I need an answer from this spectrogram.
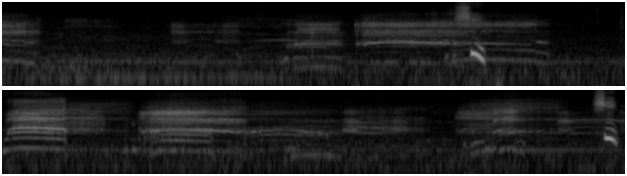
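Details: Sheep (Ovis aries), bleat.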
